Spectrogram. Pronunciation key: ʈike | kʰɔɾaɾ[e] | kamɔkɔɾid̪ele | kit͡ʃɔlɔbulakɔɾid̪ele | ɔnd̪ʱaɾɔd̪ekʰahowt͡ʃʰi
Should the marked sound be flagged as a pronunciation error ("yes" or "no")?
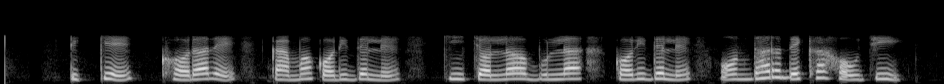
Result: no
